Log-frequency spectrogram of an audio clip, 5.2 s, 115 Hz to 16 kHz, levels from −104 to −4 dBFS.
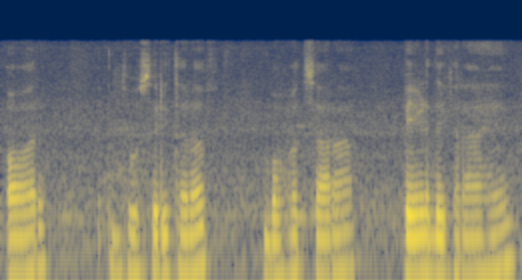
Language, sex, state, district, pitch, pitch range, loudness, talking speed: Hindi, male, Gujarat, Valsad, 125 Hz, 120-130 Hz, -19 LUFS, 105 wpm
